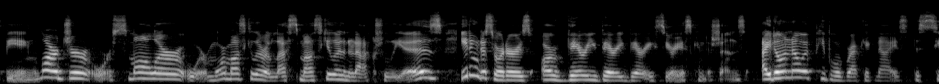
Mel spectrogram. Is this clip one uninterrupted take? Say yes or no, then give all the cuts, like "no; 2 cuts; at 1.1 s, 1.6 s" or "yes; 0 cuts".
no; 1 cut; at 4.6 s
